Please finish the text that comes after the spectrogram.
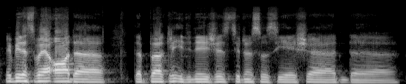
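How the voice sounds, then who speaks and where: A man's voice: medium pitch, level tone, brisk, smooth. A man hosting a podcast, upbeat and enthusiastic, with frequent "uh" fillers as he asks his questions. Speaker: podcast host. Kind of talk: casual interview hosting.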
